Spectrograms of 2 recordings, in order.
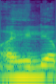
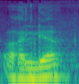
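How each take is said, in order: First: An 'i' vowel follows the h sound. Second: A short 'a' vowel follows the h sound. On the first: The speaker calls it wrong. "हम अहिल्या बोलते हैं" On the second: The speaker calls it right. "अहल्या होता है"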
